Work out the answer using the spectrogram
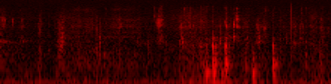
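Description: Close-up chewing of a mouthful of lettuce-and-ground-beef casserole, with moist crunching and small wet clicks. A few dull knocks come about three seconds in as the wooden spoon works in the glass baking dish.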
